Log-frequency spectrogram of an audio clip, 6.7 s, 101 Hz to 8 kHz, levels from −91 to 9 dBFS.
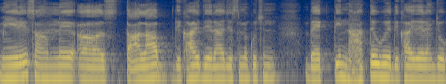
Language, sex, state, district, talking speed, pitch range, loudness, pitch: Hindi, male, Bihar, Katihar, 150 wpm, 125-135 Hz, -17 LUFS, 130 Hz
